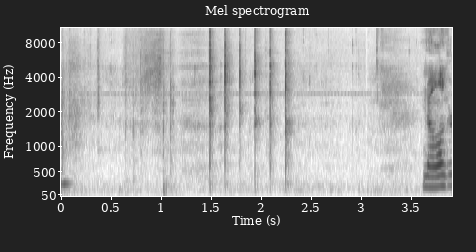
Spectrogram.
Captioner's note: palms clapping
